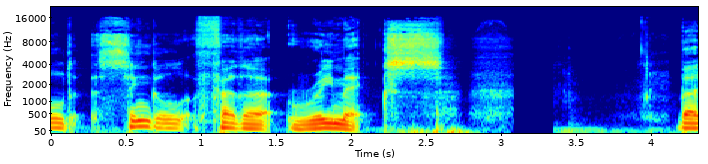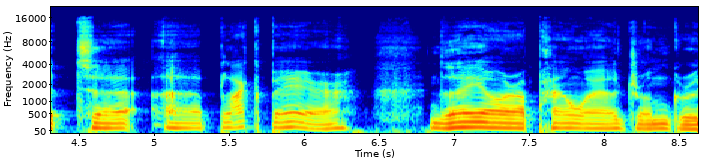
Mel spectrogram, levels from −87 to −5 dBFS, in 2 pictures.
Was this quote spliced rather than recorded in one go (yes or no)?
yes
